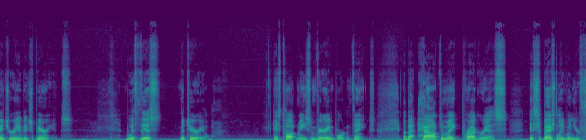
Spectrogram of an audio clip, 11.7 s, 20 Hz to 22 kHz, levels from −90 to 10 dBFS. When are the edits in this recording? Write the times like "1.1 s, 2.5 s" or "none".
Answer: 6.6 s

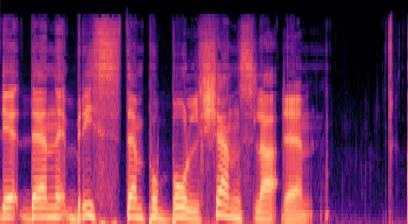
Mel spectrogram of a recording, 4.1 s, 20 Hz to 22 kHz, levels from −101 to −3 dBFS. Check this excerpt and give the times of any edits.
2.8 s

